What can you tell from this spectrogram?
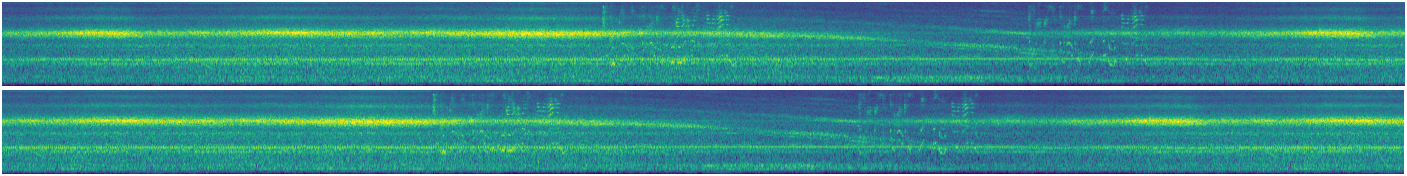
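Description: Qatar Metro train running at speed through a tunnel, heard from inside the front car: a high-pitched whine from the train that swells and fades, with a slow falling glide in pitch twice.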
